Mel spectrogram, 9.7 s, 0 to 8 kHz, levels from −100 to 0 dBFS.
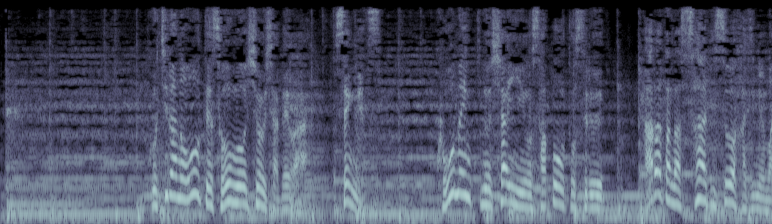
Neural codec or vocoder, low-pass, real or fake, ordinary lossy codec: codec, 16 kHz, 16 kbps, FreqCodec, smaller model; 7.2 kHz; fake; MP3, 32 kbps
